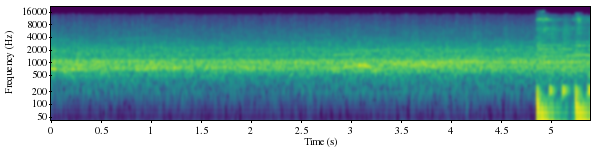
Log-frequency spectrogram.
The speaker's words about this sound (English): … turns and applauds to her band, which is about 10 people, all dressed in black. The crowd wave their glowing batons.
